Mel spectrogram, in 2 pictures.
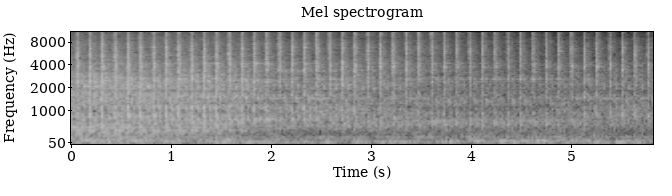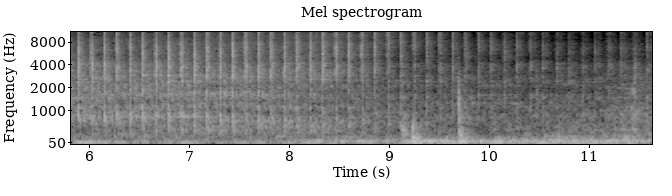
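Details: Toyota 2SZ-FE engine at idle: sharp regular ticking about four per second over a quiet engine, blurring into the revs. Suspected cause is clogged oil passages starving the hydraulic valve lash adjusters of oil, leaving large valve clearances.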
